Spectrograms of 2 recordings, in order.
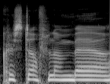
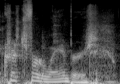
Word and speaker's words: Christophe Lambert: I kind of clued in when you said Christophe Lambert. I was like, what? That's how you say his name? I had no idea. – Yeah, for all these years, I've been saying Christopher Lambert.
